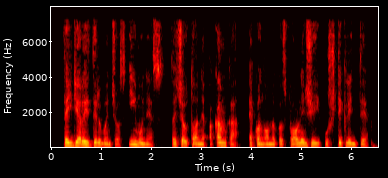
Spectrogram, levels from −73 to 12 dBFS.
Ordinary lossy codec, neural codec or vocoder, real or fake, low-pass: MP3, 48 kbps; codec, 24 kHz, 0.9 kbps, WavTokenizer, medium speech release version 1; fake; 7.2 kHz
